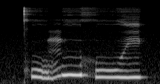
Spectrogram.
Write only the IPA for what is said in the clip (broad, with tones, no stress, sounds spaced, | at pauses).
kʰ uː˨˩ m uː˥ h uː˨ j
